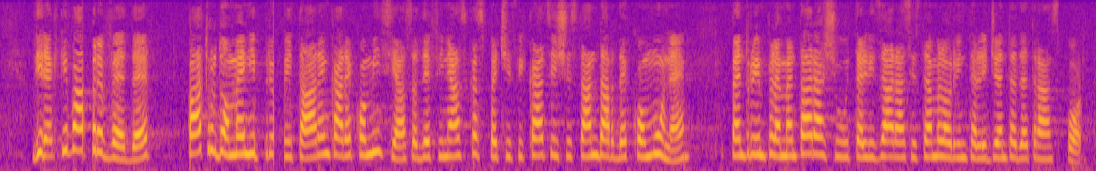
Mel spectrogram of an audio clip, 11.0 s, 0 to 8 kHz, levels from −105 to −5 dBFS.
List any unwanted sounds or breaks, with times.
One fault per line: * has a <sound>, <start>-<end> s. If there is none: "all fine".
* has a dropout, 2.7-2.8 s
